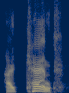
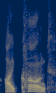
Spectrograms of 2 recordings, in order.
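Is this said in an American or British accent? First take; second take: American; British. First: It is said with an American accent. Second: It is said with a British accent. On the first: "American English" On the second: "British English"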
